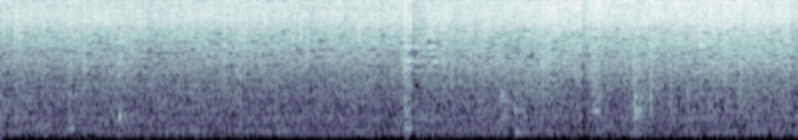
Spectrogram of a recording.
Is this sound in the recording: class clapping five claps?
no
